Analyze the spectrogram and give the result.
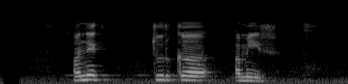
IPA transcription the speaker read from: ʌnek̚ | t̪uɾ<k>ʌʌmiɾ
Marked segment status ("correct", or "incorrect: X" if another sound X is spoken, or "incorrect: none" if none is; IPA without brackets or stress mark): correct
